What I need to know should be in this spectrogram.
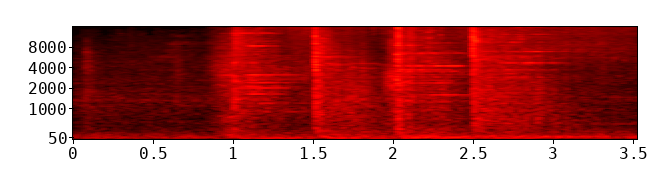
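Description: Heavy metal slabs slam and clang into place.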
